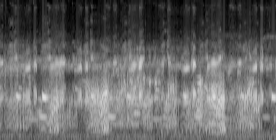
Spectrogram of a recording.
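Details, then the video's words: Dense chorus of frogs croaking together, with overlapping rasping pulses and short tonal notes. Loudness rises and falls in waves every second or so. No other sounds stand out. "FROGS CROAKING"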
